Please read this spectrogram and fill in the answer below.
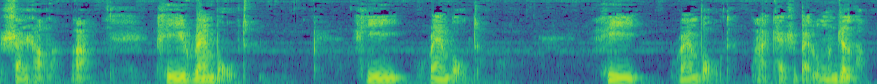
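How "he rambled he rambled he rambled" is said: slow, louder, word-by-word repeat-after-me delivery; drawn-out teaching demo with separated words; slow model reading. Shown as a demonstration. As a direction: model it slowly for learners to repeat. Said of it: "来做跟读练习".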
